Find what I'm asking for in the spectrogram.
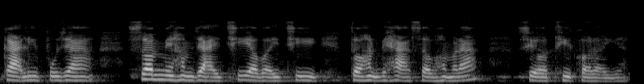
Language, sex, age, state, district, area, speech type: Maithili, female, 60+, Bihar, Muzaffarpur, urban, spontaneous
